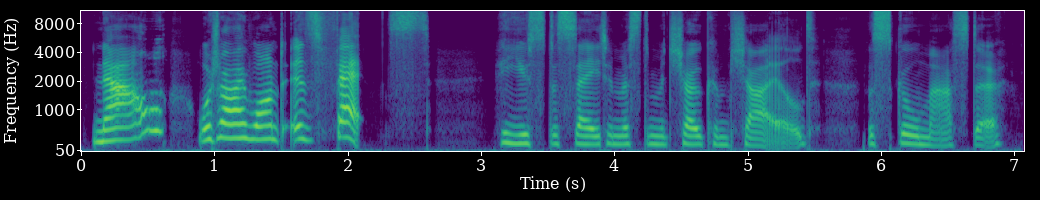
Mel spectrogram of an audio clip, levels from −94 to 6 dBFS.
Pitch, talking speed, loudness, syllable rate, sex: 230 Hz, 125 wpm, -19 LUFS, 3.4 syllables/s, female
